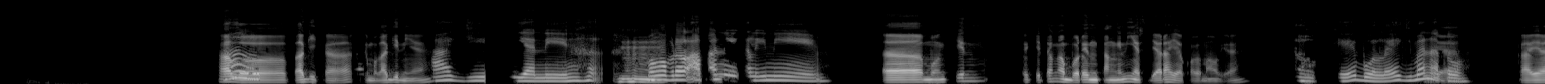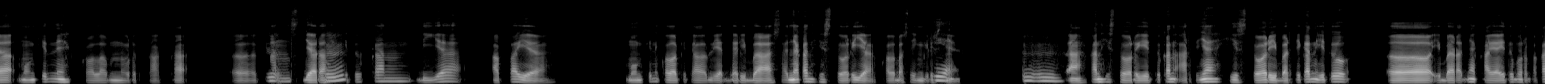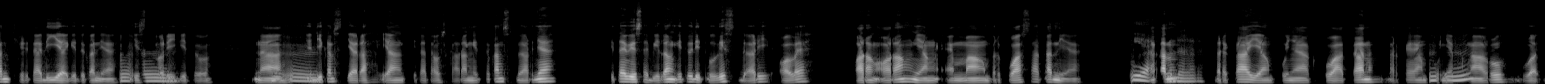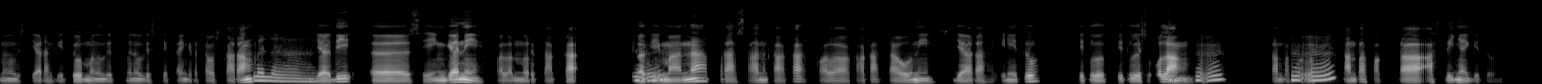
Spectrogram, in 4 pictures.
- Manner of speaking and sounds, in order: distorted speech; chuckle; other background noise; in English: "his story"; in English: "his story"
- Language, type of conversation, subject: Indonesian, unstructured, Bagaimana jadinya jika sejarah ditulis ulang tanpa berlandaskan fakta yang sebenarnya?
